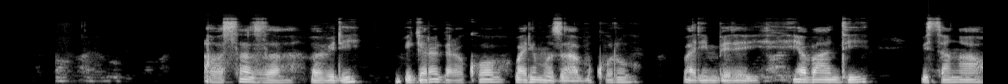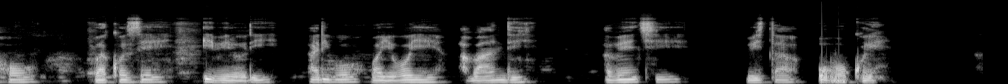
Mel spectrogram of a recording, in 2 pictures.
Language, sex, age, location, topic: Kinyarwanda, male, 18-24, Kigali, health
